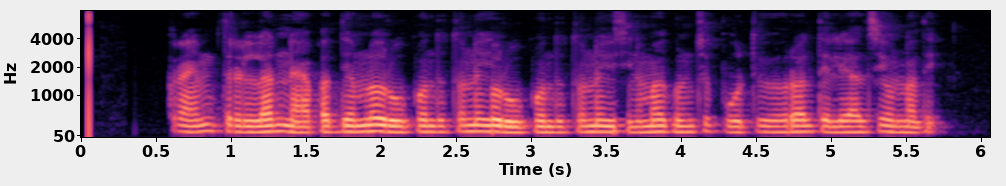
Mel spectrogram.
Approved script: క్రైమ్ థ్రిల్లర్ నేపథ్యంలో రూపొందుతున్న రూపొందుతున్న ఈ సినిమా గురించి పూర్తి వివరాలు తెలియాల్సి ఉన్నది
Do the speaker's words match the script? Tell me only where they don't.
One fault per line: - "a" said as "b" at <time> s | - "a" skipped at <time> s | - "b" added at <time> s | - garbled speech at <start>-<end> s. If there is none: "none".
none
